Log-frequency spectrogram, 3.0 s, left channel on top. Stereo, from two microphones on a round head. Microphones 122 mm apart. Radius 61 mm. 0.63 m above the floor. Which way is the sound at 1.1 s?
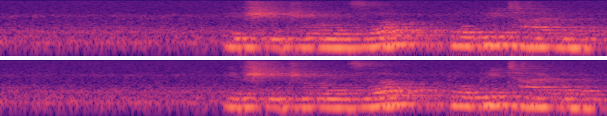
15° right (ahead or behind).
